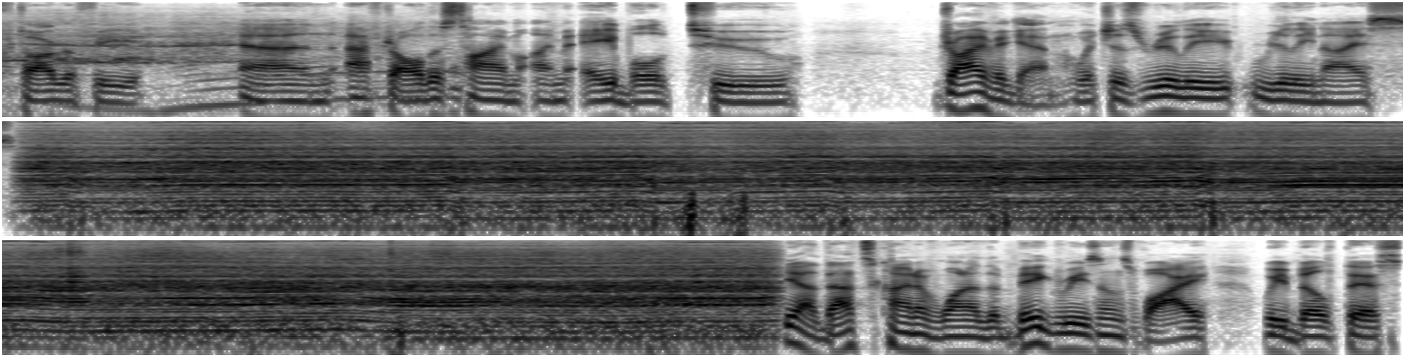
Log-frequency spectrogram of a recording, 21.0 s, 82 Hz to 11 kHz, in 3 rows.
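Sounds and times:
car engine at high revs: 7.1s - 18.0s
tyres spinning: 7.1s - 18.0s.

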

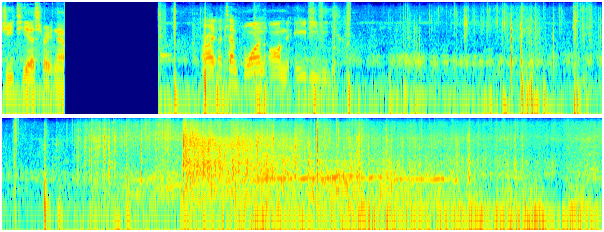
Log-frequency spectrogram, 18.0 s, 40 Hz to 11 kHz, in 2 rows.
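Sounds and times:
tyre noise on dirt: 2.4s - 18.0s
wind rushing: 10.8s - 18.0s.

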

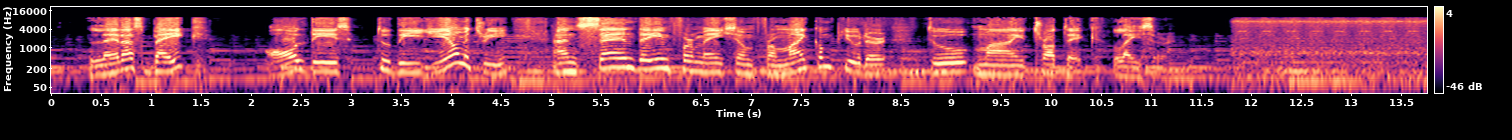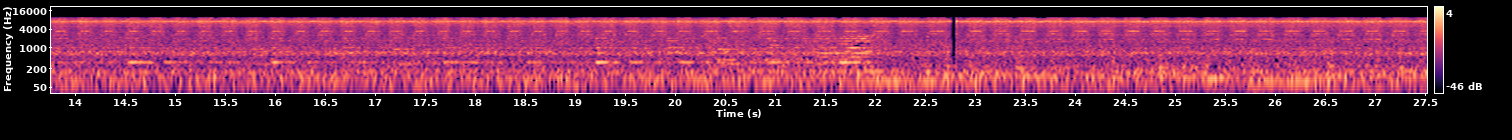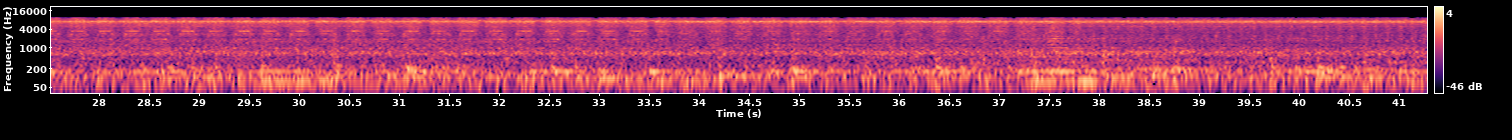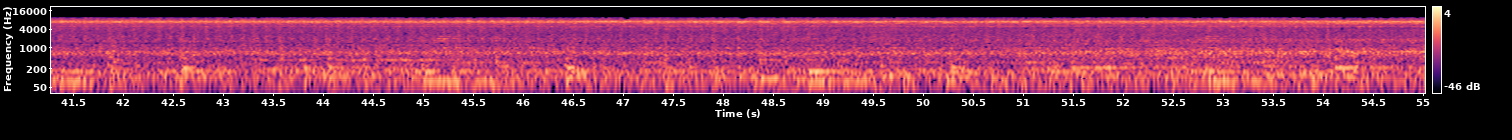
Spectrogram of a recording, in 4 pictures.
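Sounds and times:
laser cutter fans humming: 0.0s - 1.6s, 2.2s - 11.0s, 11.8s - 55.0s
background music: 0.0s - 55.0s
motors moving: 11.8s - 55.0s.

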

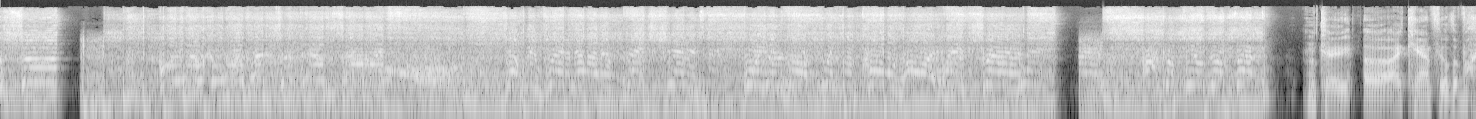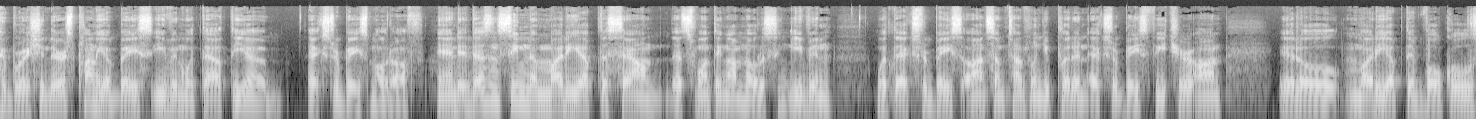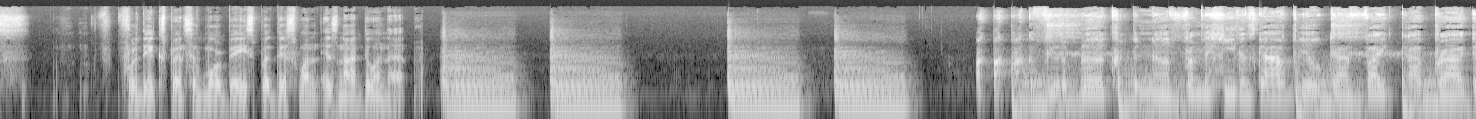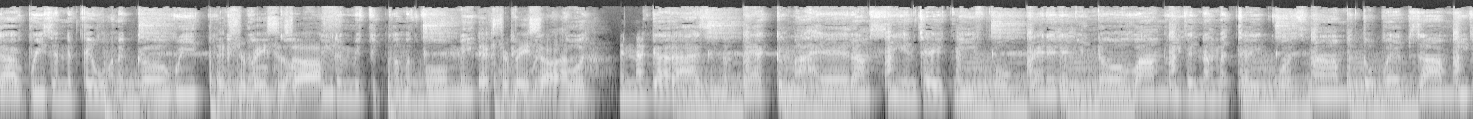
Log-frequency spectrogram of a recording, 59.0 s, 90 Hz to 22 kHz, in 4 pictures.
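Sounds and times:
rock song from speaker: 0.0s - 12.8s, 34.0s - 35.8s, 36.8s - 38.6s, 39.6s - 59.0s.

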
